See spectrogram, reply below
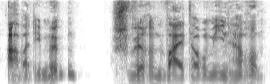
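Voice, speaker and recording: A man narrating a children's story slowly, with a lively, storytelling delivery. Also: low voice, no room sound, clean studio sound.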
